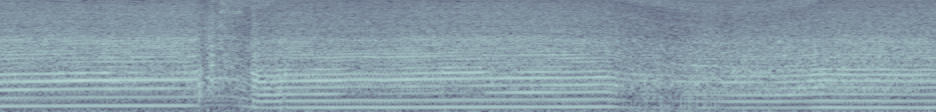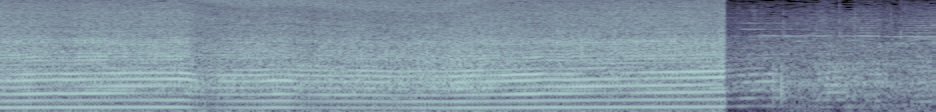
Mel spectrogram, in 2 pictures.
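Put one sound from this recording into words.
A rally car engine roars loudly and shifts gears at high revs.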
